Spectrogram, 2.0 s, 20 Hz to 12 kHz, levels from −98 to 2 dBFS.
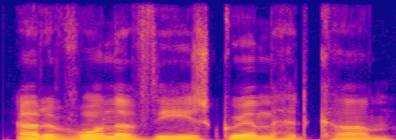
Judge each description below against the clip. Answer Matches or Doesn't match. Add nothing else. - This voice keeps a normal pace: Doesn't match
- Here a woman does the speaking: Doesn't match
